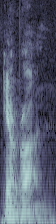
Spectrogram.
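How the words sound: The name is said with a French pronunciation. "As Herbrand is French, it should properly be pronounced Herbrand"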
